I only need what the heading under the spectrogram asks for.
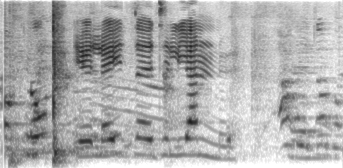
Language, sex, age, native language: Icelandic, male, 9, Icelandic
